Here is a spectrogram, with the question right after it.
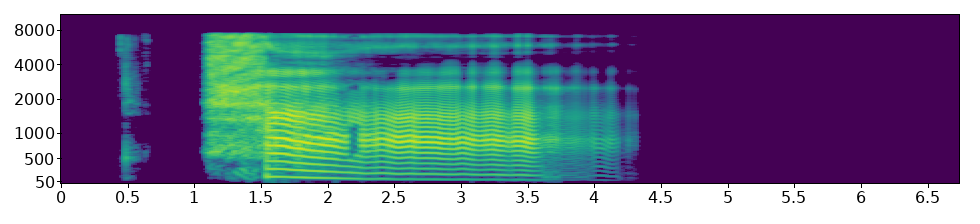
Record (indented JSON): {
  "exhalation_length": "6.7 s",
  "exhalation_amplitude": 30982,
  "exhalation_signal_mean_std_ratio": 0.4,
  "survey_phase": "alpha (2021-03-01 to 2021-08-12)",
  "age": "45-64",
  "gender": "Female",
  "wearing_mask": "No",
  "symptom_cough_any": true,
  "symptom_fatigue": true,
  "symptom_fever_high_temperature": true,
  "symptom_headache": true,
  "symptom_change_to_sense_of_smell_or_taste": true,
  "symptom_loss_of_taste": true,
  "symptom_onset": "3 days",
  "smoker_status": "Never smoked",
  "respiratory_condition_asthma": false,
  "respiratory_condition_other": false,
  "recruitment_source": "Test and Trace",
  "submission_delay": "2 days",
  "covid_test_result": "Positive",
  "covid_test_method": "RT-qPCR"
}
